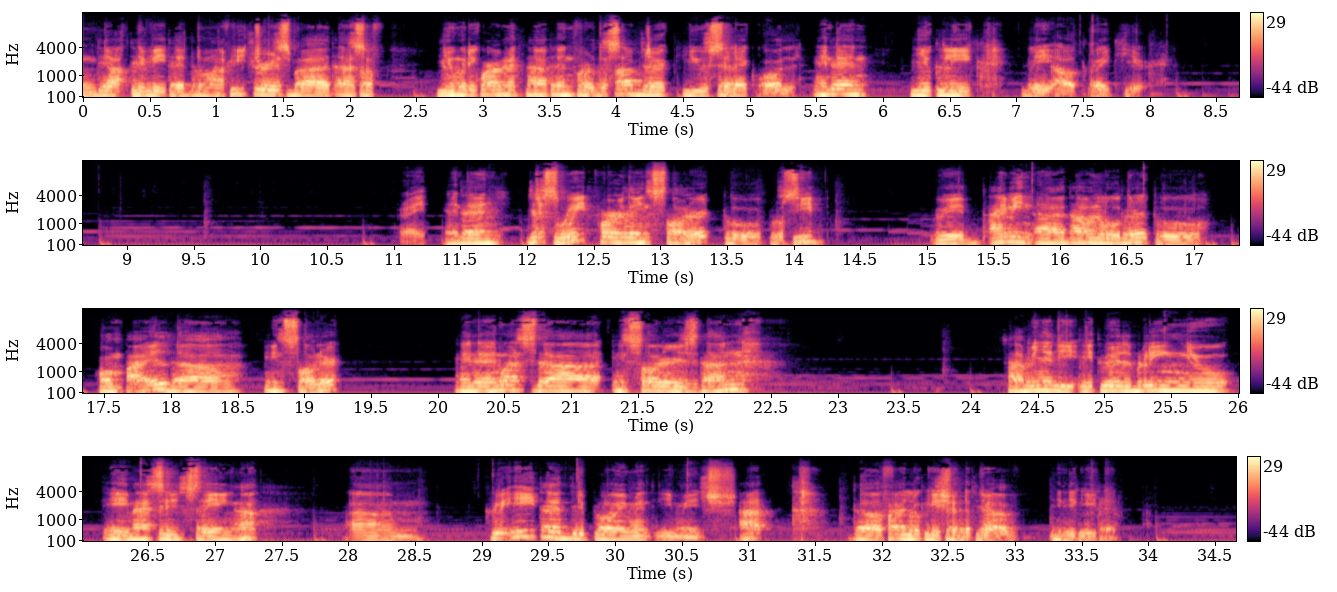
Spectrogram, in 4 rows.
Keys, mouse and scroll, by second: 7.4 click, 8.1 click, 10.1 click, 15.7-16.6 drag, 25.4-26.4 drag, 28.9 ctrl+click, 29.7 ctrl+click.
